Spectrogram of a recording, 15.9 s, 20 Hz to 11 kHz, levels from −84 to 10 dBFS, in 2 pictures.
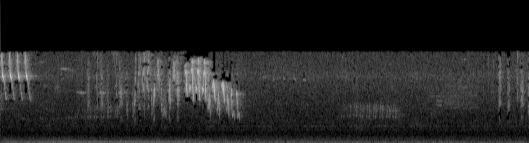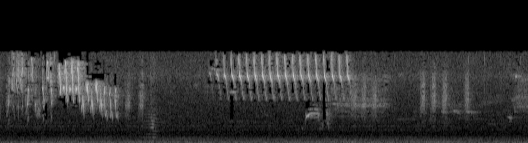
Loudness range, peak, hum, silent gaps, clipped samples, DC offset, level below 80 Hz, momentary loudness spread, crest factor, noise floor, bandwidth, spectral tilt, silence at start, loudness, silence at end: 7 LU; -6 dBFS; none; none; under 0.1%; under 0.1%; -64 dBFS; 24 LU; 22 dB; -50 dBFS; 7.4 kHz; 3 dB/octave; 0 s; -20 LUFS; 0 s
